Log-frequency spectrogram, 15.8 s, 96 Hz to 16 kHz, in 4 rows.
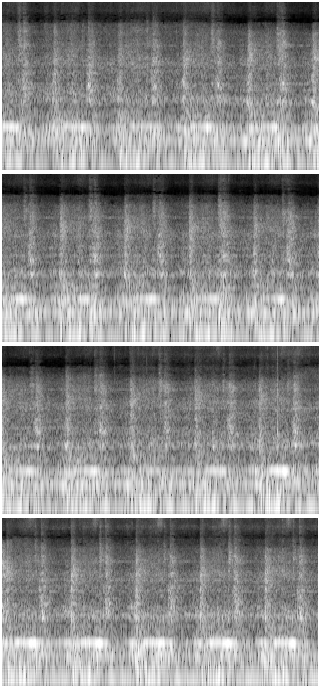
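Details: Mechanical heart pump (V2) driving a heart phantom: steady mechanical hum with rhythmic pulsing clicks at about 74 a minute; mechanical heart pump operating.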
